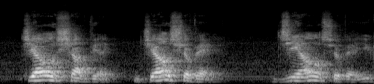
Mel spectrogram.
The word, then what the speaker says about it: Dzelshavi: this is a red dry wine 2019 it's pronounced gel shave gel shave gel shave you can say zel shave or delave but gel shave the DZ together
